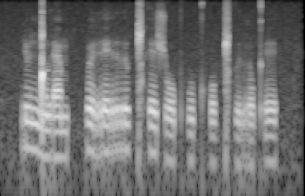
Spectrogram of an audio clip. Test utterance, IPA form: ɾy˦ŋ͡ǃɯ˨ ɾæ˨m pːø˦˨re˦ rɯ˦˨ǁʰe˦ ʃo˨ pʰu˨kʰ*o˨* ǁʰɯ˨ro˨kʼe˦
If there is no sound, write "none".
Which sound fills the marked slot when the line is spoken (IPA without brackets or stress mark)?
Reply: o˨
